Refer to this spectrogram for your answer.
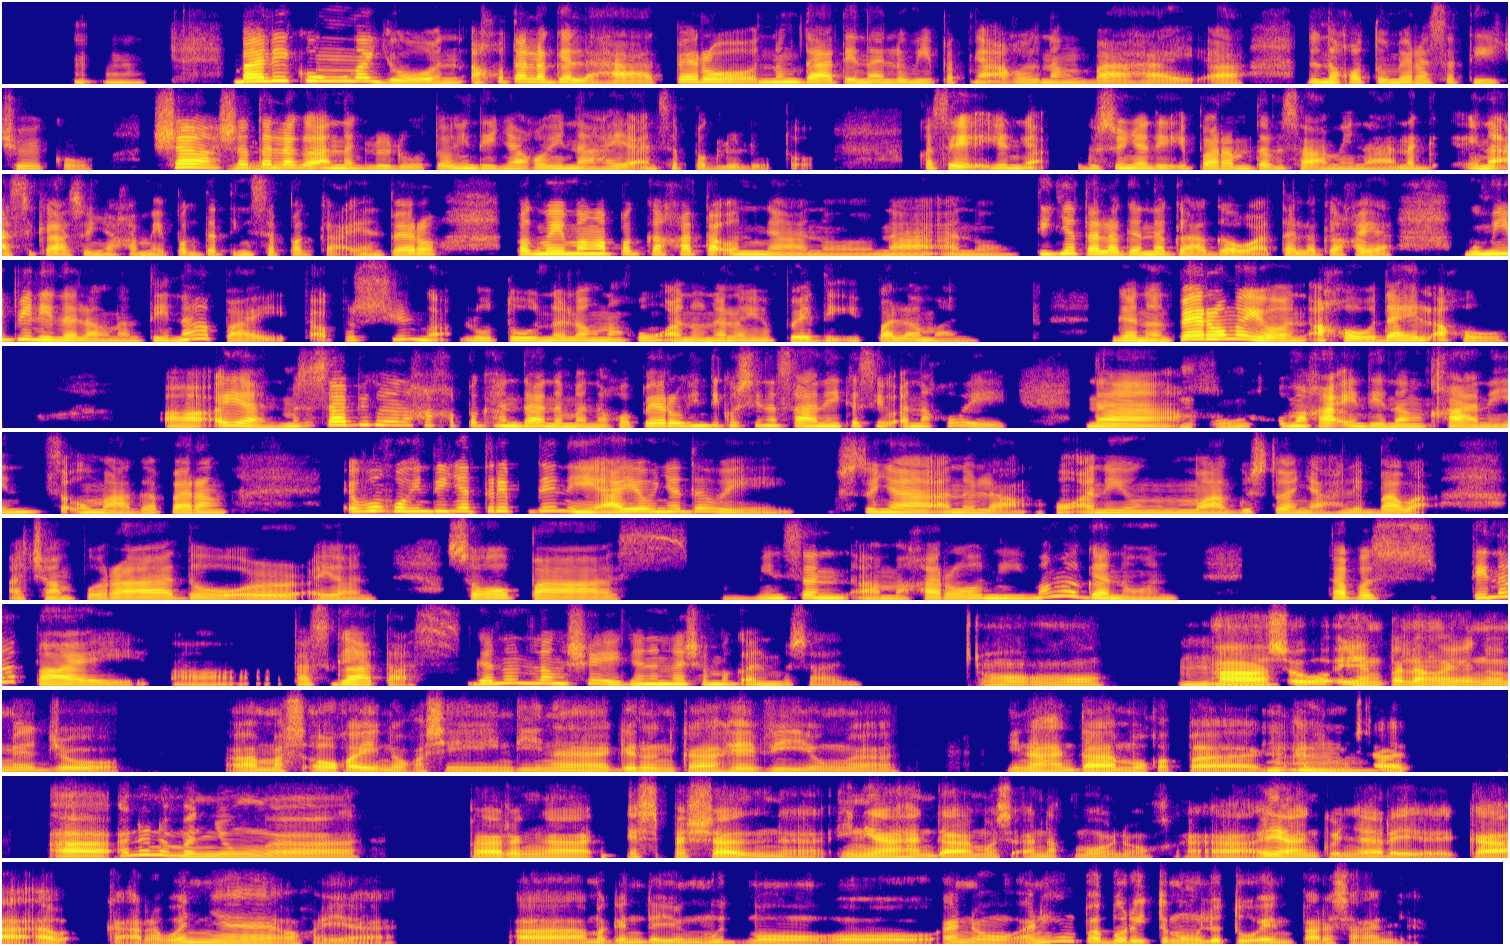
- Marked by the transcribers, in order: tapping
- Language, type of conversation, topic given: Filipino, podcast, Ano ang karaniwang almusal ninyo sa bahay?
